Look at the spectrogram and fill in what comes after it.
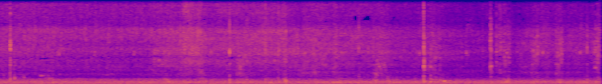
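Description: Egg and tomato mixture sizzling and bubbling in a metal karahi as it is stirred with a metal spatula, the spatula clinking sharply against the pan a few times.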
